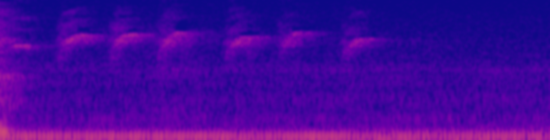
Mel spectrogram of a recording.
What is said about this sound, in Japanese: 鳥が鳴いた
